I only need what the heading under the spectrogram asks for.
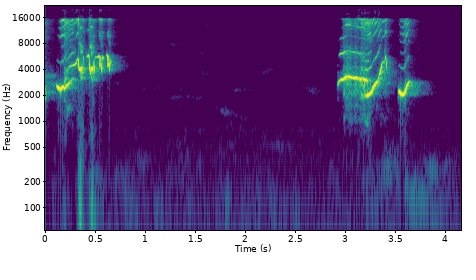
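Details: Lure song of Oriental magpie-robin for trapping wild birds: a scratchy warbled burst, long pause, then a bright whistled slur and a short sharp note.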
